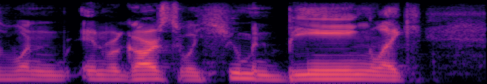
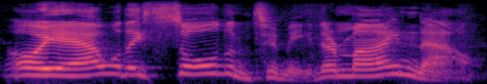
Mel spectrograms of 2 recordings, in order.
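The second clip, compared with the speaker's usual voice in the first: much higher, cocky put-on voice; mock defiant celebrity; 9 semitones higher than usual. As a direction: sneer it like a smug star brushing it off. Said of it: "imitating R. Kelly's defense".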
